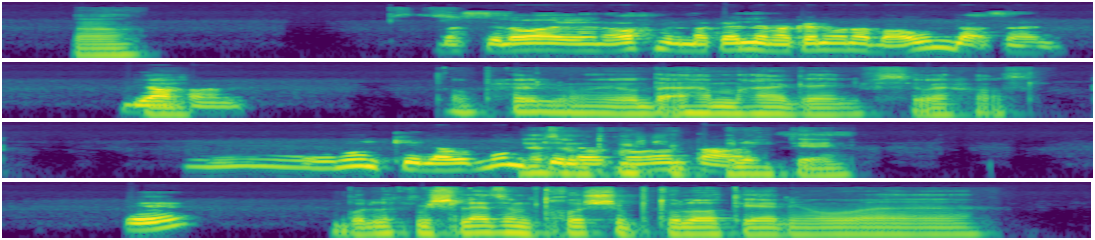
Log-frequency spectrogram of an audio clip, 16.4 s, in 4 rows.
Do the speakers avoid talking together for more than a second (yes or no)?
no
